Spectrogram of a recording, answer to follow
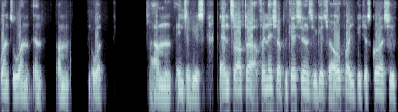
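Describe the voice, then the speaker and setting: Young tanzanian guy, really low monotone voice, kinda halting. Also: low-quality recording. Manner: halting, repeats words as he explains. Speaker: student sharing experience. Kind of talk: seminar talk.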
